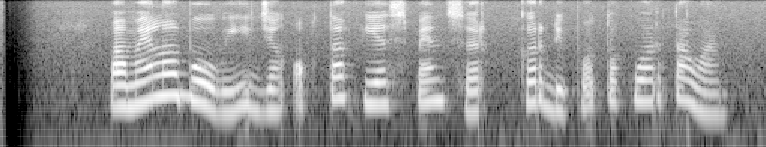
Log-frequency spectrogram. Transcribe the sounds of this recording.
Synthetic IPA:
pamelabowid͡ʒɨŋɔ̰k̚t̪afiaspɛnsərkɨrdipɔt̪ɔkwart̪awan

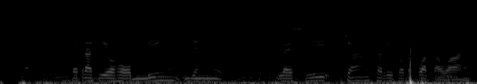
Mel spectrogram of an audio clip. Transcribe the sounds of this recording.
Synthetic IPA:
kɛt̪ɾasiɔɦɔmbiŋd͡ʒɨŋ | lɛslit͡ʃaŋkəripɔt̪akuwart̪awan

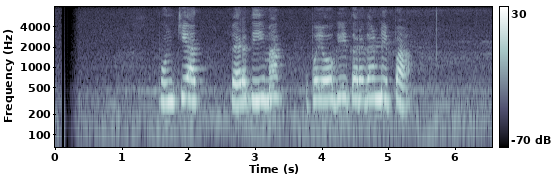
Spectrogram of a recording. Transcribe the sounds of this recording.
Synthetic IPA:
puɲt͡ʃijat̪̚ʋæɾəd̪iːmak̚upəjoːɡiːkəɾəɡanːepaː

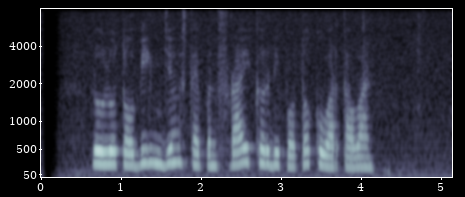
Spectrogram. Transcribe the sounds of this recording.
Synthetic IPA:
lulut̪ɔbɪŋd͡ʒɨŋst̪ɛpənfrajkɨrdipɔt̪ɔkuwart̪awan

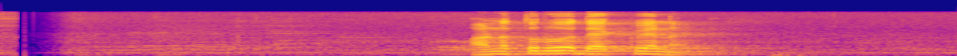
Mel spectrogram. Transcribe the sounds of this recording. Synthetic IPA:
ɐnɐt̪uɾuʋɐd̪ɛkʋenə

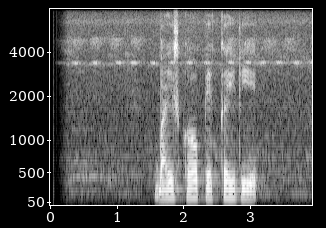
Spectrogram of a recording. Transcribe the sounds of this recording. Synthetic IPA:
baːiskɔpekːəɦit̪ie

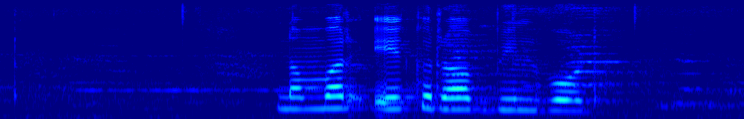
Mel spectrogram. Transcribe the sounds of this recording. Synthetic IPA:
nəmbəɾekɾəbbilboɾɖ

